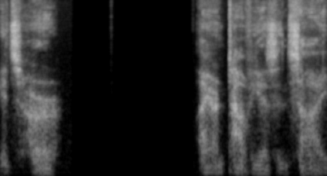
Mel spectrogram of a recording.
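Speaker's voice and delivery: breathy, hushed whisper under the breath. Rodolph freezes, waving everyone quiet, and warns them: Rodolph whispering. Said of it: "he's going to whisper".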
